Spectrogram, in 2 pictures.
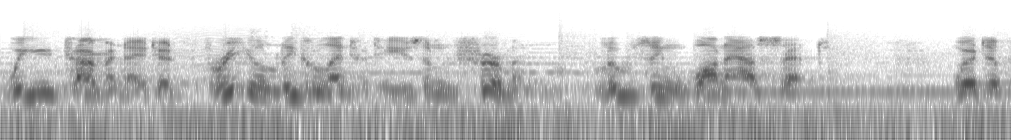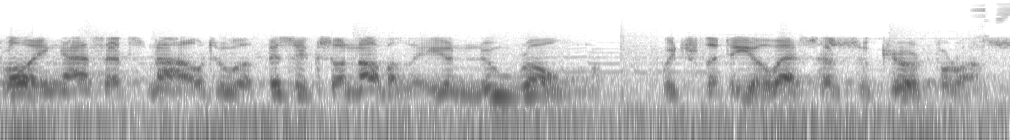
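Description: Field operative, low and animated, formal military briefing to a superior over a muffled radio link, sci-fi drama. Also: male voice, fairly quick. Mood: dutiful, businesslike. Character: dutiful male operative officer reporting to his superior. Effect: radio transmission filter. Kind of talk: science fiction audio drama acting. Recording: dull radio link, distant, faint music.

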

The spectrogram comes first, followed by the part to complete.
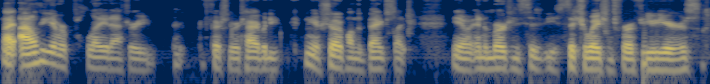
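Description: A man with a slightly low voice speaks close and dry, with no room sound. He gives casual sports analysis as a co-host, in a measured way that qualifies each opinion. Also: fairly even intonation, no room sound. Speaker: co-host of a soccer fan show.

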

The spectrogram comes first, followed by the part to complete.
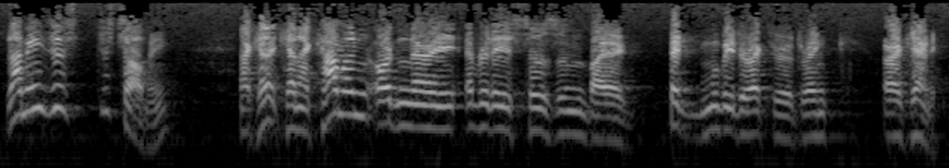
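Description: A man's voice: a little high, expressive, brisk. An actor playing a drunken, resentful married man who talks in a slurred, sarcastic, goading way in a radio drama. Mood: belligerent. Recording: dull lo-fi radio recording.

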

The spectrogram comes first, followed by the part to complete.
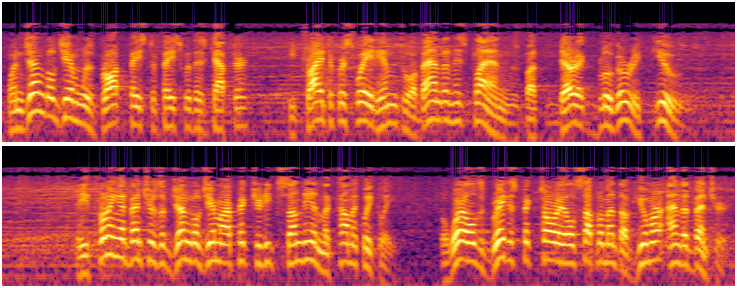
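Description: A male announcer narrates a 1930s adventure serial. His voice is fairly high and very animated, with declamatory drama. It comes through a dull old recording. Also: a little fast, soft background music. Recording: muffled, lo-fi old radio recording.

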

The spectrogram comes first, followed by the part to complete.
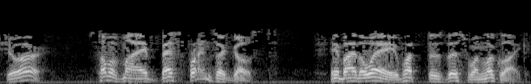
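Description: An actor playing a wry, hard-boiled private detective narrating an old-time radio drama, on a tinny, noisy recording. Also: male voice, fairly high pitch, sing-song, a little slow, slightly rough, exaggerated voice. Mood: breezy.

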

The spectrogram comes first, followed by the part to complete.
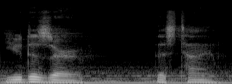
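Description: A man leading a guided meditation in a soft, soothing voice with a slow, repetitive cadence. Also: lowish voice, little pitch movement. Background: faint music with gong.

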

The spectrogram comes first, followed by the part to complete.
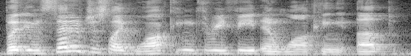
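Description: A man's voice: on the high side, sing-song, normal speed. A man in a casual, joking group chat, telling things in a wry, irreverent way. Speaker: podcast co-host.

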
